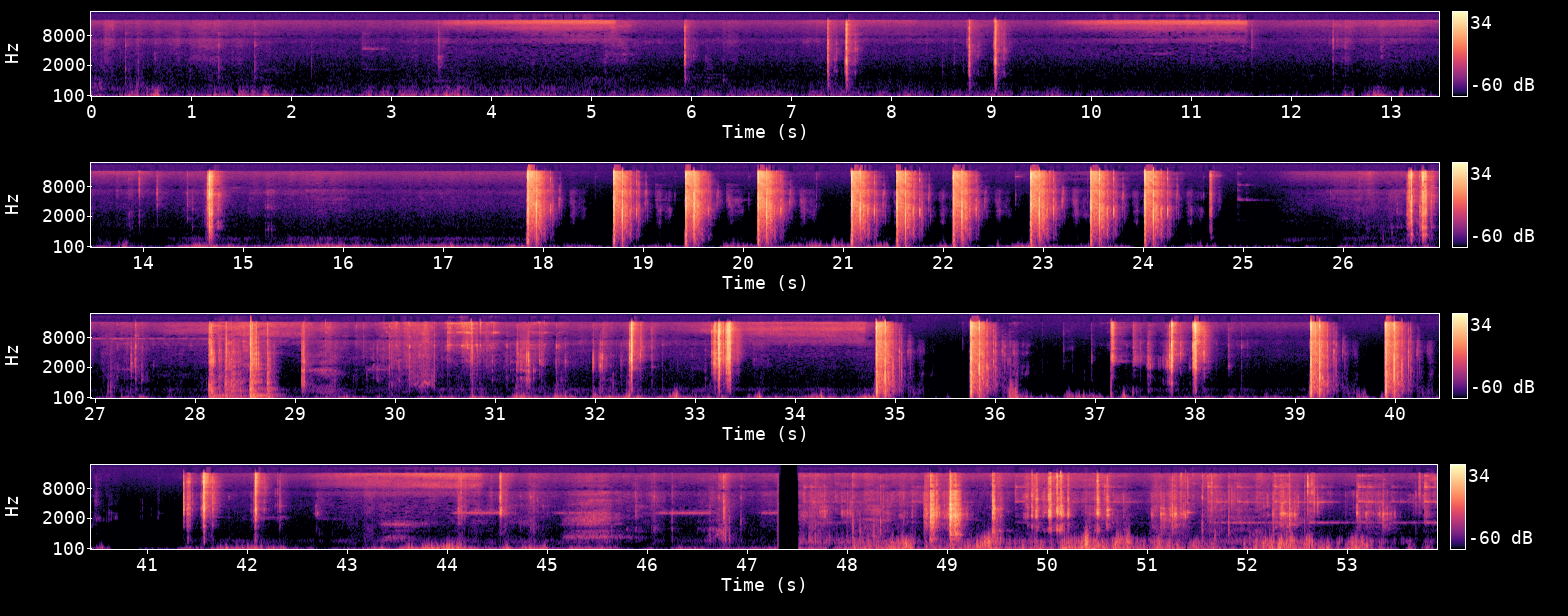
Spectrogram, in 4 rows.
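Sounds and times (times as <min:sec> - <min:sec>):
pistol shots: 0:34.8 - 0:35.1, 0:35.8 - 0:36.1, 0:39.2 - 0:40.2.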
